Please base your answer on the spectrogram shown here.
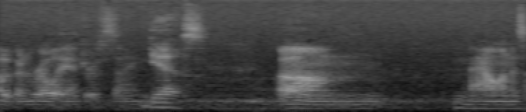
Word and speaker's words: Malin: Malin is how you say her name, but I can't.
